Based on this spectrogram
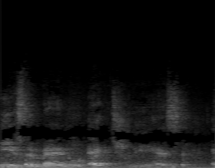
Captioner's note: laughter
